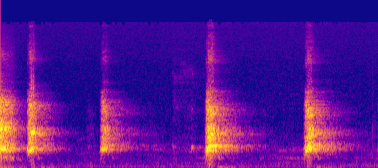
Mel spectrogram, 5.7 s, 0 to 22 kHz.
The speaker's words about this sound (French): Un aboiement veut dire non, 2 aboiements veulent dire oui.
